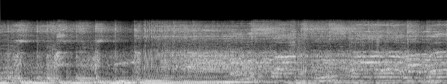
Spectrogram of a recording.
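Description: Live electronic pop music played loud over a concert PA, recorded from within the crowd, with a heavy bass line.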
